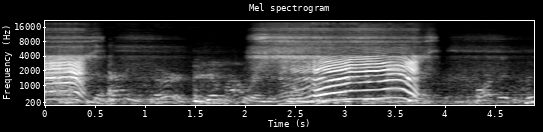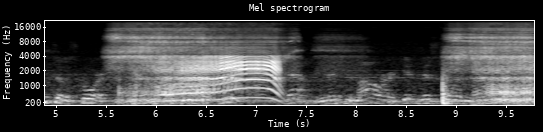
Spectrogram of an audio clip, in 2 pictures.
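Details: Loud, rough, rattling snores rising and falling about 18 per minute, some with a whistly voiced edge, from an adult man napping; snoring.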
